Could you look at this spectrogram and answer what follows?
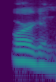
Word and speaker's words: Oregon: There is Yeah, it's just pronounced Oregon. Organ. So O R G I N. Organ. Just like how like a like a kidney is an organ.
